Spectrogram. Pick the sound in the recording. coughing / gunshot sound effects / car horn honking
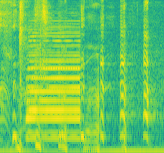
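car horn honking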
